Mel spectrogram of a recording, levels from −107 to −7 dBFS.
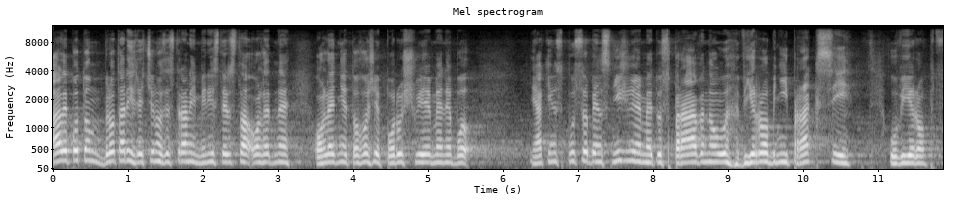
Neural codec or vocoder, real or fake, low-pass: none; real; 10.8 kHz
